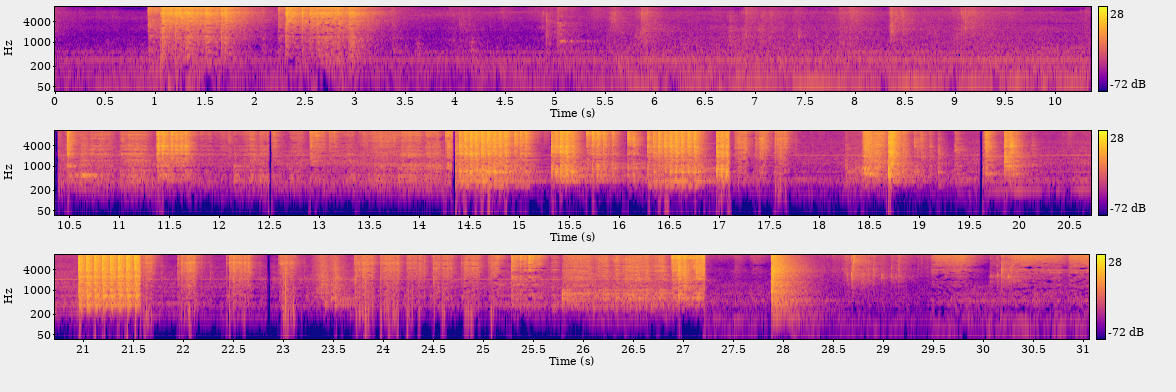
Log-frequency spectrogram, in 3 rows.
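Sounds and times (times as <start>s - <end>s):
welder arc crackling: 1.0s - 3.3s, 21.0s - 25.3s.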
